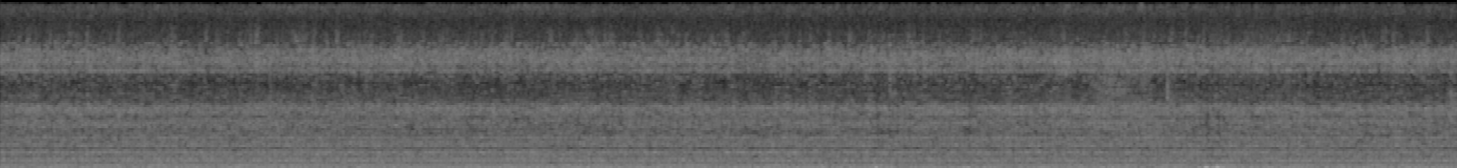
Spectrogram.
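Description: A steady low machine hum with a constant pitched tone, and a couple of brief soft bumps about nine and twelve seconds in.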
